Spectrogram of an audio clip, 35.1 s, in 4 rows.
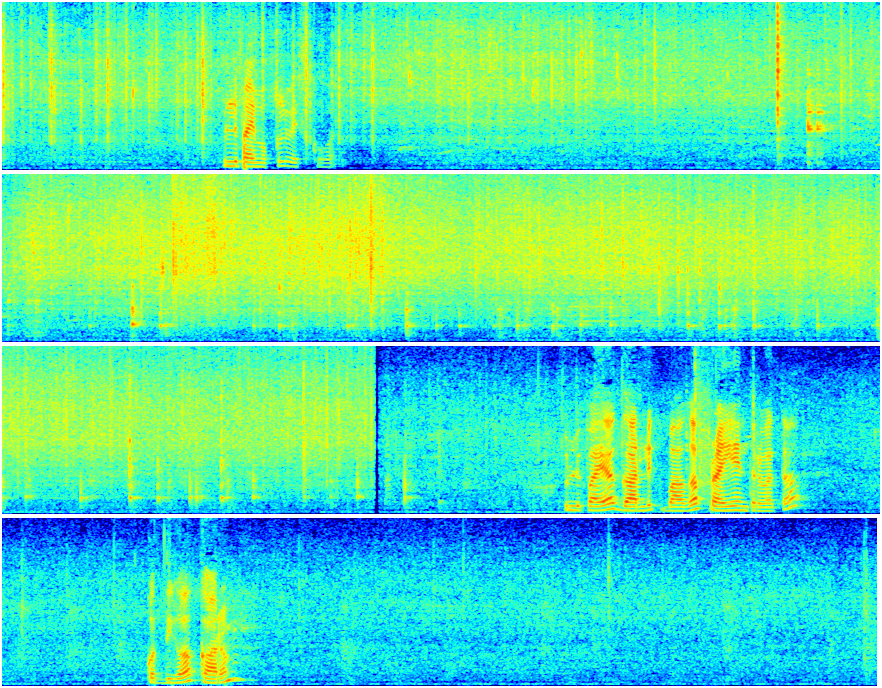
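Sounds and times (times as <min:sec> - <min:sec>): vegetables sizzling in hot oil: 0:00.0 - 0:22.0
spatula tapping and scraping pan: 0:08.0 - 0:22.0.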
